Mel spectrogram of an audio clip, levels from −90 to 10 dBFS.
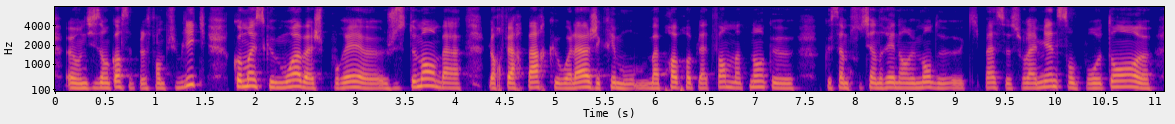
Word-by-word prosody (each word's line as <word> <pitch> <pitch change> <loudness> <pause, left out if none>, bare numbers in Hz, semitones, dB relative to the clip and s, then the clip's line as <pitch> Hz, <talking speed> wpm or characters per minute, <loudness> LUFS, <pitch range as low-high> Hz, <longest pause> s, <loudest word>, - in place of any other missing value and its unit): heu, 170 - +4
on 165 - +2
utilise 165 +1 -1
encore 175 +4 +3
cette 165 -4 -6
plateforme 160 +1 -5
publique? 265 - -1 0.3
Comment 220 +1 +6
est-ce 225 - +3
que 190 - 0
moi, 195 +5 +4
bah, 180 -4 +4
je 165 +1 -5
pourrais, 185 +3 +2
heu, 160 -1 -2
justement, 200 +10 +3
bah, 170 -3 -2 0.3
leur 165 - -2
faire 170 -1 +2
part 185 +1 +3
que - - -6
voilà, 170 +4 +4
j'ai 175 -4 -2
créé 180 - -4
mon 155 -2 -2
ma 165 0 -2
propre 180 0 0
plateforme, 175 +3 -3
maintenant 200 +4 -2
que 165 -4 -4 0.3
que - - -6
ça 175 - +1
me - - -2
soutiendrait 170 +1 -2
énormément 170 +1 0
de 165 - -6
qu'ils - - -23
passent 175 -1 -3
sur 170 +2 -9
la 170 - 0
mienne 205 +4 +1
sans 195 -4 0
pour 160 0 -10
autant, 205 +4 +2
heu 160 - 0
175 Hz, 245 wpm, -23 LUFS, 165-190 Hz, 0.3 s, Comment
